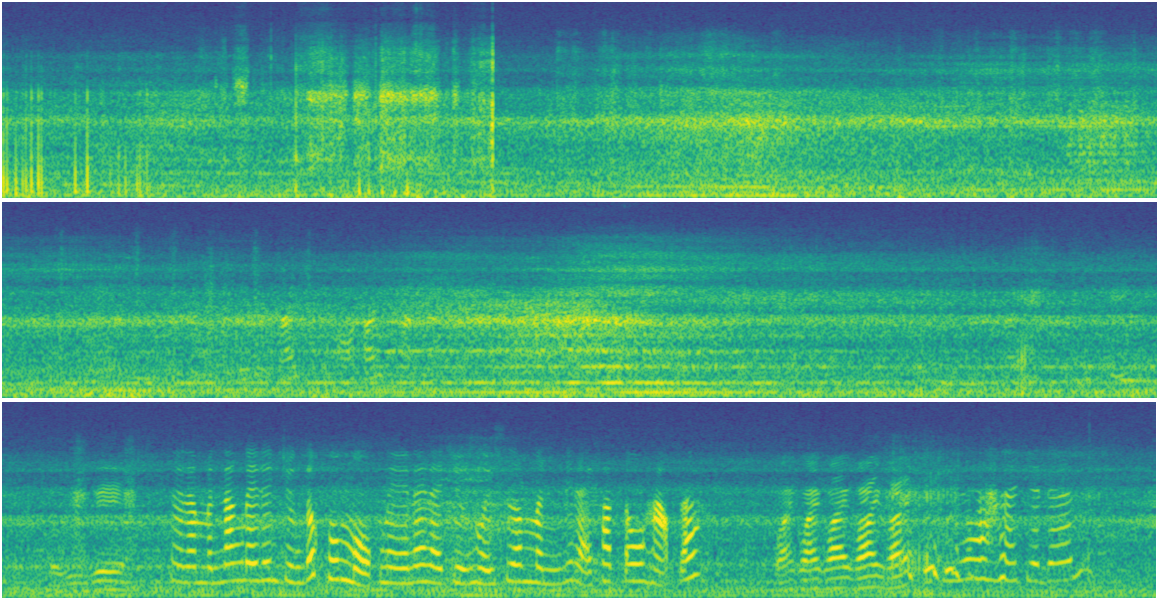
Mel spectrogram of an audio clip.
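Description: A scooter engine hums steadily while riding.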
